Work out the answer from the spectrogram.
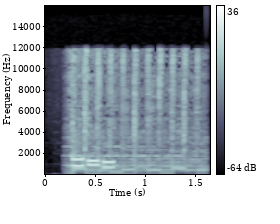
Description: DTMF, heard as telephone touch tones, tones of about 120 ms. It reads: 901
